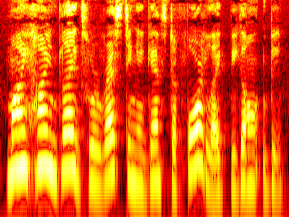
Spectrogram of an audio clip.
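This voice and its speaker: A woman's voice: a little high, lively intonation, normal speed, dark tone. A woman narrating a scripted story, breaking off to correct herself in exasperated asides. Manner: self-correcting, muttering exasperated asides between takes. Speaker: narrator recording an audiobook.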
